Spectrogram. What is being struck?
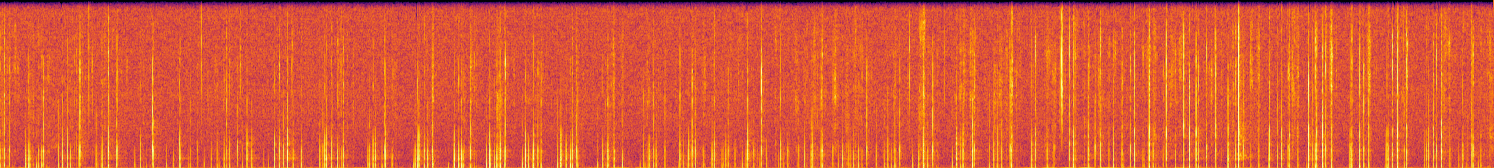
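Cork coaster.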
